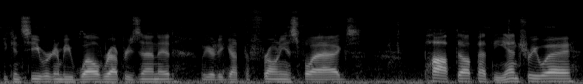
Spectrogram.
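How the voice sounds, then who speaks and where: A man's voice: mid-range voice, flat delivery, moderate pace, a bit bright. An American man in his thirties talking informally to camera as a vlog host, recapping things conversationally. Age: 30s. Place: outdoors, park path and parking lot. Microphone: phone at arm's length. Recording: faint outdoor background noise.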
